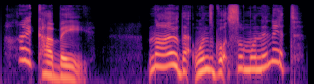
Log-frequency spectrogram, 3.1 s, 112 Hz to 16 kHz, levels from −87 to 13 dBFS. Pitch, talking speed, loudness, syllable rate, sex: 275 Hz, 190 wpm, -16 LUFS, 6.5 syllables/s, female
